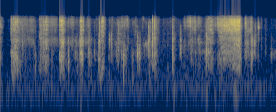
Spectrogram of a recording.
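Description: Gel-printed paper torn by hand in a series of short rips, with a longer, louder tear a little past three seconds in.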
